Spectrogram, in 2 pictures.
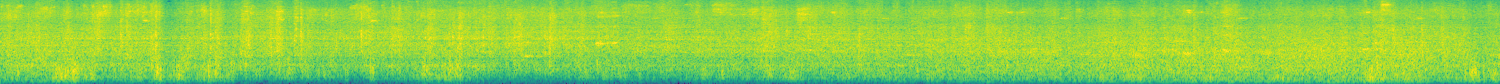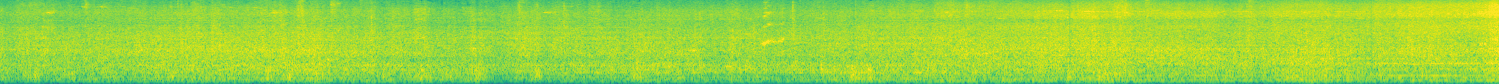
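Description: Double-stack intermodal container train rolling past at speed, its wheels clicking steadily over the rail joints. Near the end a steady diesel engine drone builds as a mid-train locomotive draws close.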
